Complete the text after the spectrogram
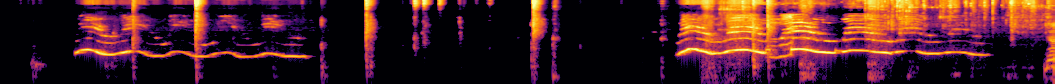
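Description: A young child sings in a wavering voice.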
